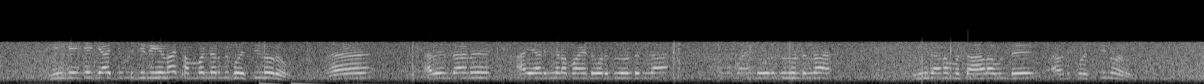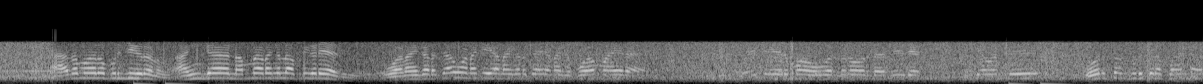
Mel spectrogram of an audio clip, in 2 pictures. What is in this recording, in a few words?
Nigerian fishermen traffic on 21002.2 kHz USB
